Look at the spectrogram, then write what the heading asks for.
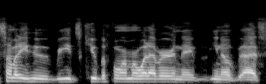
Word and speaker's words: cuneiform: Sitchin he was one of 3 people translating cuneiform back then. So Cuneiform, that's how you say it.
